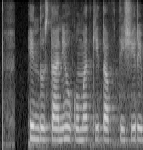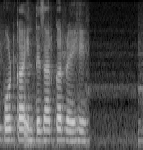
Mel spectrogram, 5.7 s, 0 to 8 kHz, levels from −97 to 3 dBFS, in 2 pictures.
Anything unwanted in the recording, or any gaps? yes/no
no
